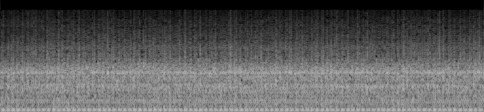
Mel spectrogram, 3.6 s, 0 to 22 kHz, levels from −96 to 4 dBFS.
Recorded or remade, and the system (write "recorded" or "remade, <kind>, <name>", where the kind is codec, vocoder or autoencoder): recorded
